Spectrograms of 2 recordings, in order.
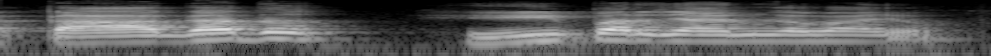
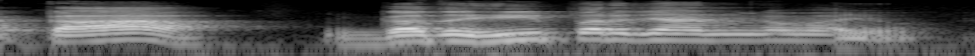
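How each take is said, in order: First: The break falls after 'kaagad'. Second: The break falls after 'ka'.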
